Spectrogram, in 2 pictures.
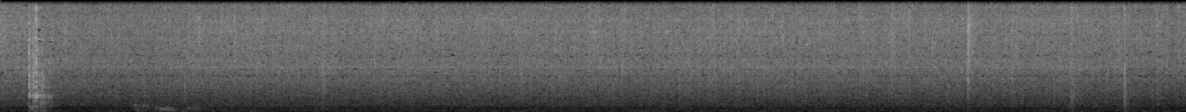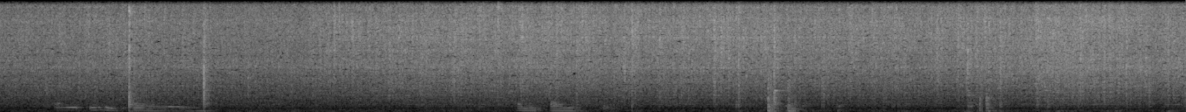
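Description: Chunks of fatty meat sizzling in oil in a nonstick frying pan over a gas flame, a steady hiss. Wooden chopsticks knock sharply against the pan or board just after the start and a couple of times near the end.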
